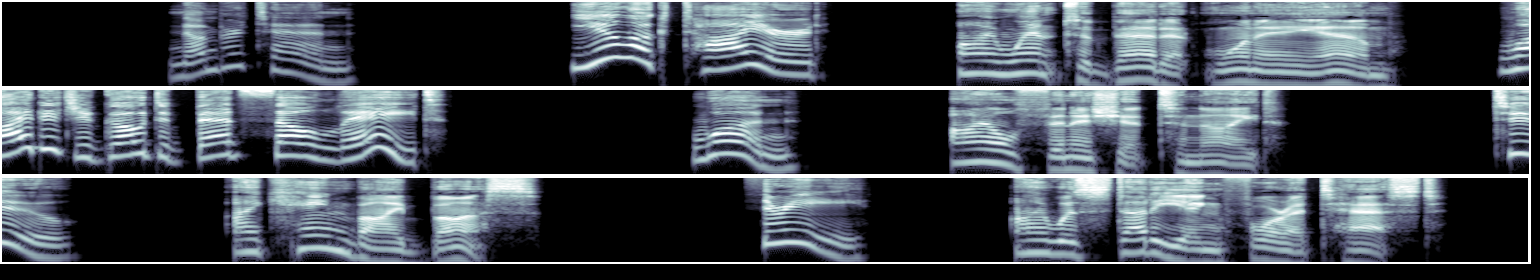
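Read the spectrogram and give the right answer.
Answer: 3: I was studying for a test.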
